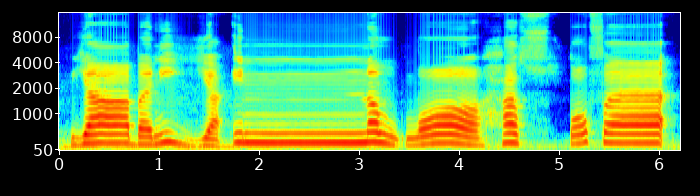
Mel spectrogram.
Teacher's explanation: ان نون مشدد ہے، گنہ کریں گے 2 سیکنڈ کا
